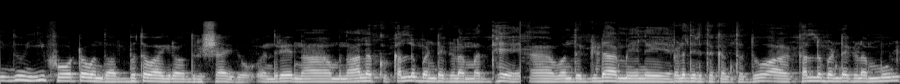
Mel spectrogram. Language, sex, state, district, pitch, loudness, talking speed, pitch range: Kannada, male, Karnataka, Chamarajanagar, 140 Hz, -14 LUFS, 125 wpm, 135-150 Hz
